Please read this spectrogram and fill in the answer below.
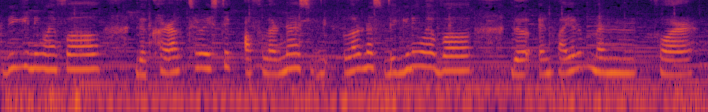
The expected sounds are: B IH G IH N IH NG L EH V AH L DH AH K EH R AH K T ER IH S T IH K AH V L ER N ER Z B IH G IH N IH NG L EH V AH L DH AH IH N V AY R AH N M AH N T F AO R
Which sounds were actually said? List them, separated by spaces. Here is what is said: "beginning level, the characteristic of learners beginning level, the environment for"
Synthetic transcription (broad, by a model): B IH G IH N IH NG L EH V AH L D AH K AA R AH K T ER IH S T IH K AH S L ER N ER S B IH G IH N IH NG L EH V AH L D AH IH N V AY AH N M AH N F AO R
